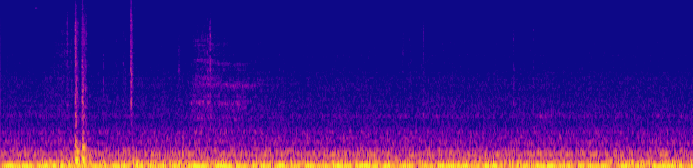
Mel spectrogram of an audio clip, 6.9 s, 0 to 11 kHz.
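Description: A big-turbo Ecotec V6 car makes its first nitrous pass with a loud, steady, continuous engine roar that lasts the whole stretch.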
